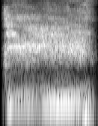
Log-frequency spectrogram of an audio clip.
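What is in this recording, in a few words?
jeers, robot; heavy; mvm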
